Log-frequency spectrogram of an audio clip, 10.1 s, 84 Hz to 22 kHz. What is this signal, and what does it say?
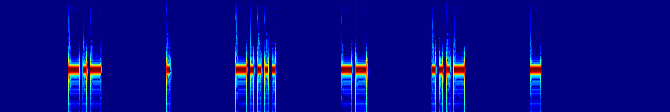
Morse code, heard as a keyed tone, about 22 wpm, spaced as for 8 wpm, 700 Hz. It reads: KE6MVT
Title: USA Call Signs - 6 Characters - 6x Character Spacing - 22wpm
